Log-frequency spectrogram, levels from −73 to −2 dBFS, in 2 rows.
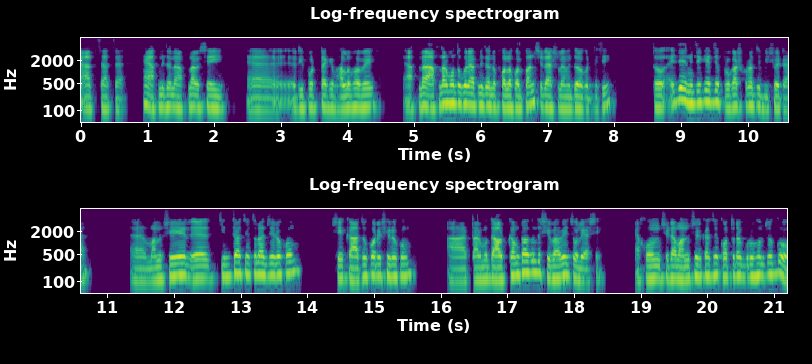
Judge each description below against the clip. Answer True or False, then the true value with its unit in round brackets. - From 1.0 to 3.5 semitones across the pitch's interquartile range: True (3.2 semitones)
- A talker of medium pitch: False (130 Hz)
